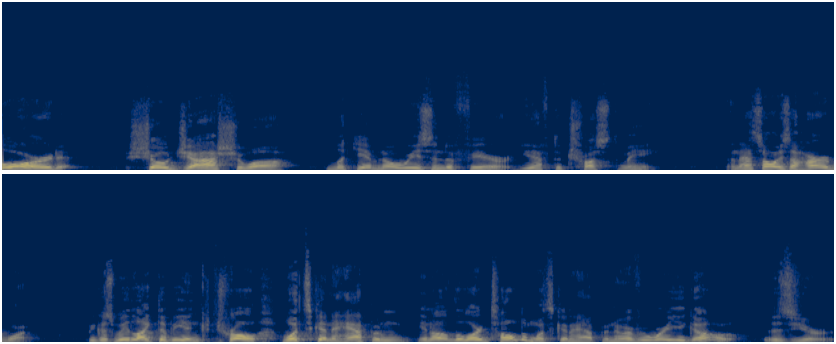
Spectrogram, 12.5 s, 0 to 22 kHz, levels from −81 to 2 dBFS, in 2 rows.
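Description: Lost LE Audio frames at 7.05 s: a gap of about 7.5 ms, which fits a single LC3 frame, is concealed by the decoder reusing the previous frame's spectrum with randomised signs. The audio briefly turns into a short, noisy smear before normal decoding resumes.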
